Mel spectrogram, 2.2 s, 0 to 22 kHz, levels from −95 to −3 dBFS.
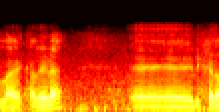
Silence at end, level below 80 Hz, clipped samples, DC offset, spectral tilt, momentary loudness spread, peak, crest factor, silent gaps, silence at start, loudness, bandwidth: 0 s; -48 dBFS; under 0.1%; under 0.1%; -8 dB/octave; 19 LU; 0 dBFS; 16 dB; none; 0 s; -17 LUFS; 9 kHz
